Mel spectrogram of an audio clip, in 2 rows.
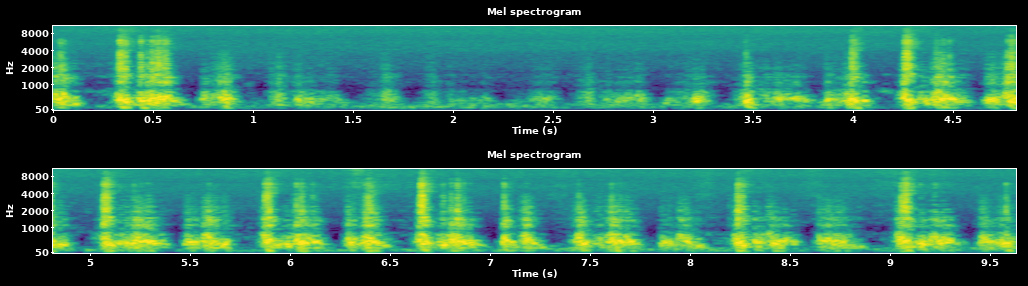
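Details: Heart sounds recorded at position p during provoking manoeuvres (Valsalva, standing, lying on each side), S1 and S2 split, ~75/min: soft diastolic regurgitant murmur after S2, quiet, then loud continuous machinery murmur with extreme intensity changes.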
